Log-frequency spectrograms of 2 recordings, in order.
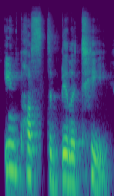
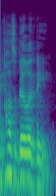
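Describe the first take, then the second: First: Every syllable is pronounced clearly and fully. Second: The syllables are slurred together and unclear. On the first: The speaker calls it right. "So important to pronounce every syllable" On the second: The speaker calls it wrong. "I don't say impossibility"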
